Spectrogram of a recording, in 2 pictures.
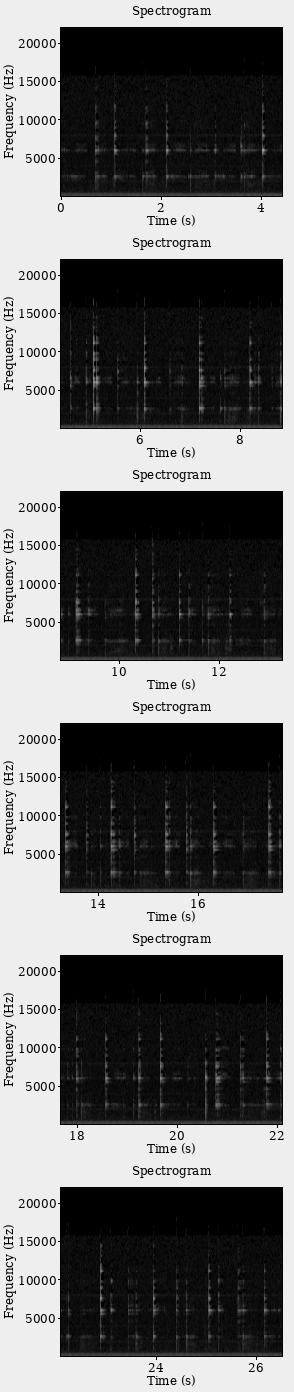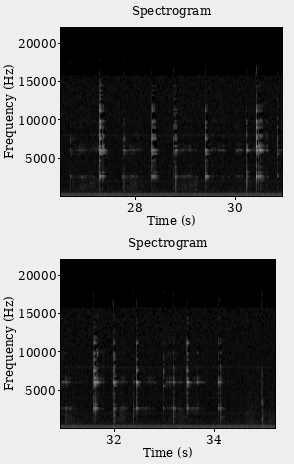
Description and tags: tea stir
Teaspoon stirring in liquid.
cup, foley, spoon, tea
